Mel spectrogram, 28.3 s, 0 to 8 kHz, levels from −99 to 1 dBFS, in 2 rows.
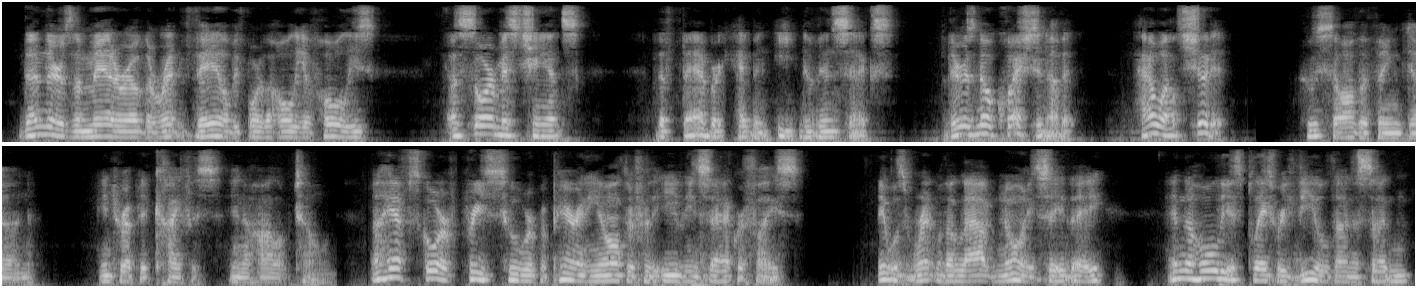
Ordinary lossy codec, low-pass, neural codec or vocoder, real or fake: AAC, 32 kbps; 7.2 kHz; none; real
